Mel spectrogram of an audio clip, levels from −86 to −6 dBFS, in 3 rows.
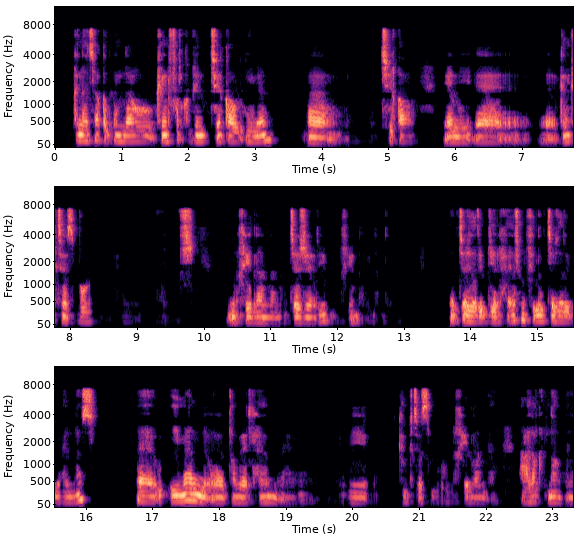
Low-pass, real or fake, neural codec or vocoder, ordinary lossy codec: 7.2 kHz; real; none; none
